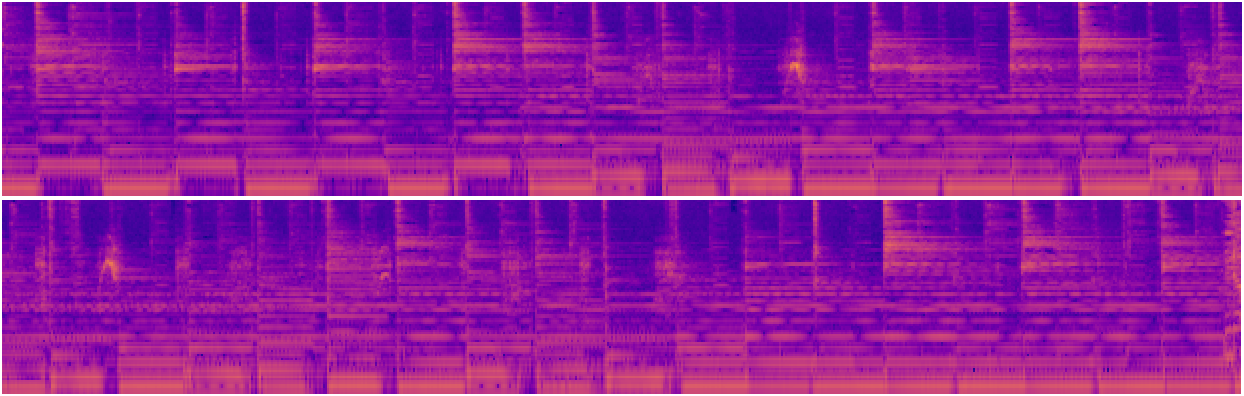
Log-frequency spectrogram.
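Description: A loud, full-band song plays with a steady rhythm, sustained harmonic tones and sharp recurring accents, with bright yipping, animal-like sounds woven into the music.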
